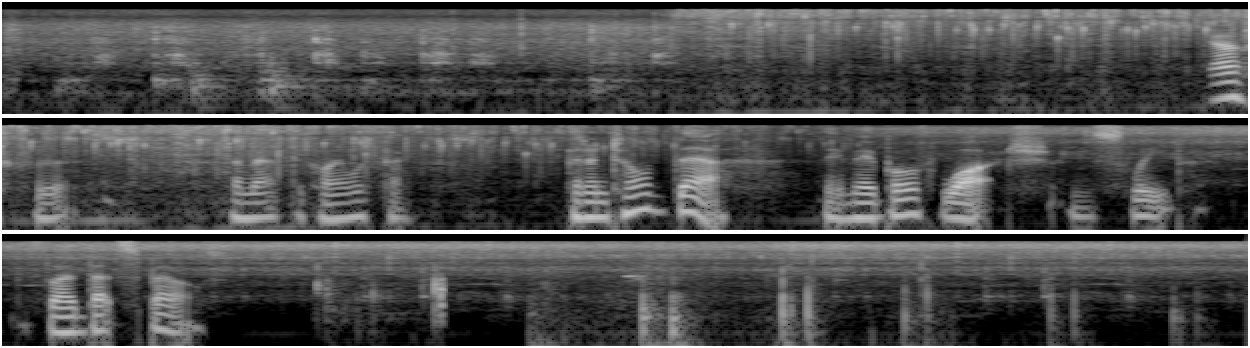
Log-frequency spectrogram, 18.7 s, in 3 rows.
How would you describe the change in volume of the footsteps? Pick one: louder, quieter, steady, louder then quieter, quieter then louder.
quieter.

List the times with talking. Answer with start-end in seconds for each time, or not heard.
6.0-13.6.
